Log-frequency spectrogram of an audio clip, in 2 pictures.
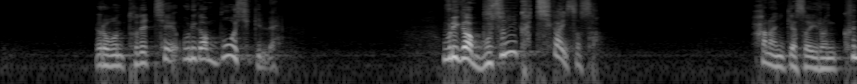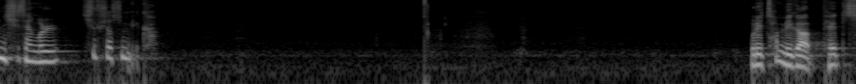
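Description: A middle-aged man speaks calmly and clearly into a microphone, with long pauses.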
